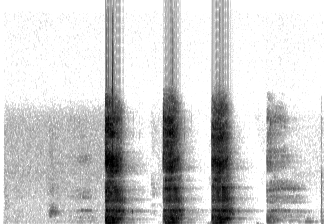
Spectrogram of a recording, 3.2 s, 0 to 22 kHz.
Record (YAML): three_cough_length: 3.2 s
three_cough_amplitude: 32768
three_cough_signal_mean_std_ratio: 0.31
survey_phase: alpha (2021-03-01 to 2021-08-12)
age: 65+
gender: Male
wearing_mask: 'No'
symptom_none: true
smoker_status: Ex-smoker
respiratory_condition_asthma: false
respiratory_condition_other: false
recruitment_source: REACT
submission_delay: 2 days
covid_test_result: Negative
covid_test_method: RT-qPCR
